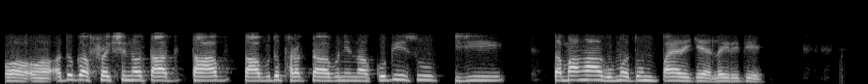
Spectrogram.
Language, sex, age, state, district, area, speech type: Manipuri, male, 18-30, Manipur, Senapati, rural, conversation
